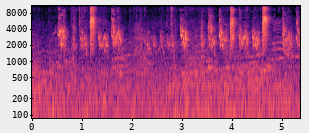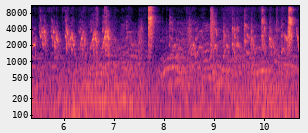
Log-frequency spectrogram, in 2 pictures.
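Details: Budgerigars, called Bajri parrots, giving rapid high chirps and squeaky warbling notes in quick irregular bursts, several calls overlapping with sharp clicks, steady low background hum.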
